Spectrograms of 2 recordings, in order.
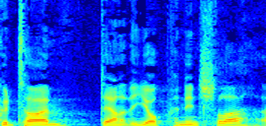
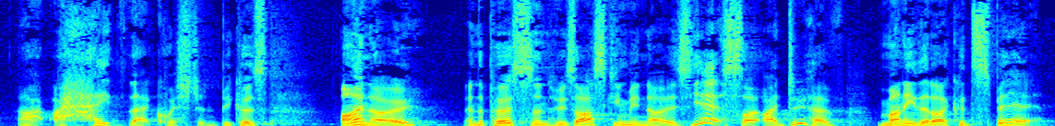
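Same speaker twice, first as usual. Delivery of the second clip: ordinary talk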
